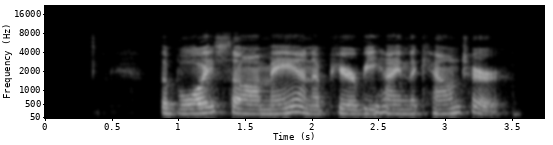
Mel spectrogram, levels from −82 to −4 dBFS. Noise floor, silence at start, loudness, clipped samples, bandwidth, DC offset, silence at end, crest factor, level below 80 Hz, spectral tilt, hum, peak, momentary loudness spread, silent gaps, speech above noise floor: -61 dBFS; 0.9 s; -28 LUFS; under 0.1%; 9.2 kHz; under 0.1%; 0.35 s; 20 dB; -72 dBFS; -4 dB/octave; none; -12 dBFS; 10 LU; none; 32 dB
